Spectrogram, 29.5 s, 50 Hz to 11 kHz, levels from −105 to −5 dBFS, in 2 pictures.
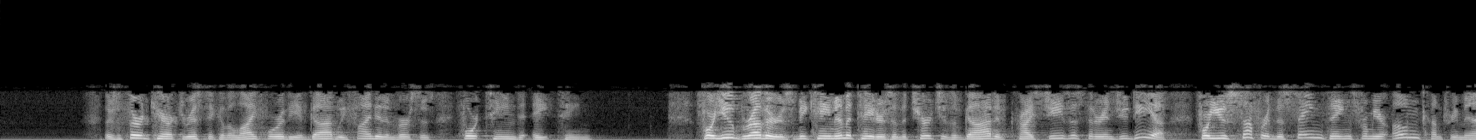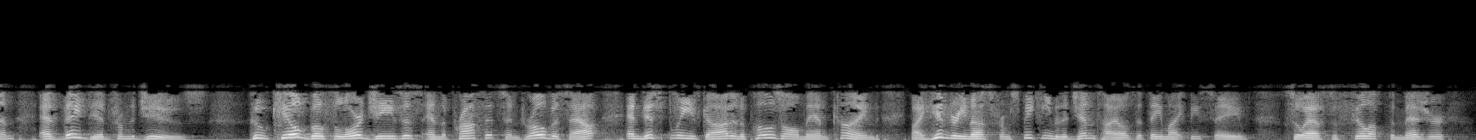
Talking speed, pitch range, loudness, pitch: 185 wpm, 150-195 Hz, -26 LUFS, 165 Hz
